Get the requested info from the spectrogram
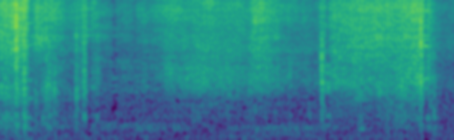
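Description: Paper rustling as a folded lined paper insert in a handmade junk journal is handled and unfolded: a sharp crackle at the start, then a soft continuous rustle.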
